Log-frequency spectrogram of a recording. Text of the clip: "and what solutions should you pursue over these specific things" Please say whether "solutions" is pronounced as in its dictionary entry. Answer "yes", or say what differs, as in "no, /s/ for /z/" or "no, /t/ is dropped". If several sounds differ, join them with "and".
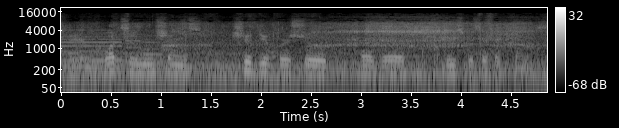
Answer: yes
